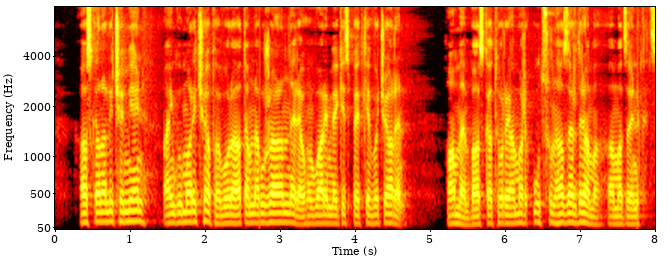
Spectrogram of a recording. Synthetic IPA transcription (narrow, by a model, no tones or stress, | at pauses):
hɑskɑnɑlit͡ʃʰɛmijɑjn | ɑ̰jnɡumɑɾit͡ʃʰɑpʰəvɔɾəɑt̪ɑmnɑbuʒɑɾɑnːɛɾəhumvɑɾimɛkit͡sʰpɛt̪̚kʰɛvət͡ʃɑɾɛn | ɑmɛnbɑskɑt̪ʰurihɑmɑɾut̪t͡sʰunhɑzɑɾd̪əɾɑməhɑmɑd͡zɑjnɛkʰ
